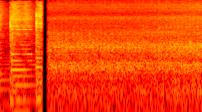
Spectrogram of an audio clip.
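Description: Music cuts off abruptly about half a second in and gives way to a steady low vehicle rumble.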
